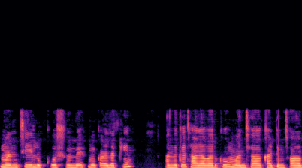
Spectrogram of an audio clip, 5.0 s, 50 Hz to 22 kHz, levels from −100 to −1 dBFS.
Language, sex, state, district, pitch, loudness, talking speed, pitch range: Telugu, female, Telangana, Nalgonda, 230 Hz, -18 LUFS, 130 wpm, 225-240 Hz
